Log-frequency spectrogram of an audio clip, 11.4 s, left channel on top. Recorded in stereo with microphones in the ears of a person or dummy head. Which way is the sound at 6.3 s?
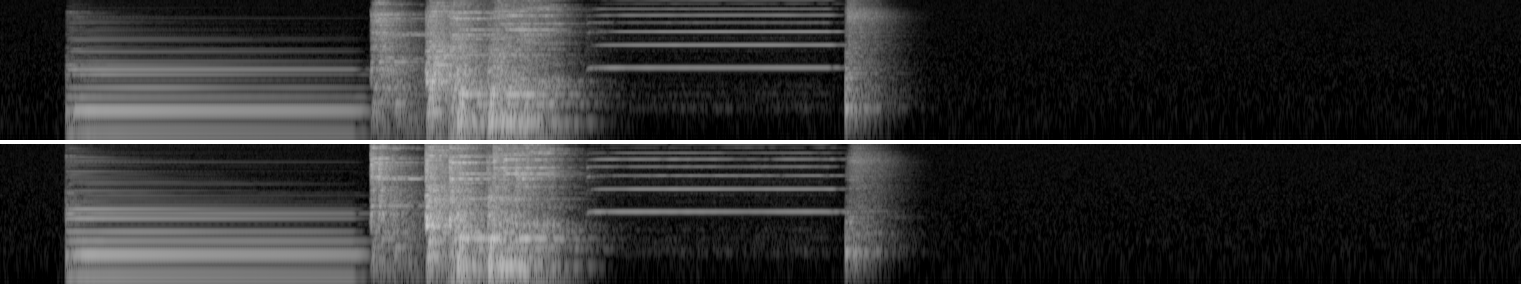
60° left (ahead or behind).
